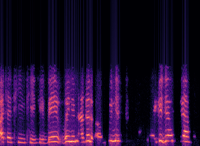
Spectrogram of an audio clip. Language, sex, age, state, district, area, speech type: Kashmiri, female, 30-45, Jammu and Kashmir, Srinagar, urban, conversation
